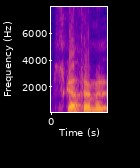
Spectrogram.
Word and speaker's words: Scufham: Am I pronouncing your name right? Or Scufham? Scufham, is that right?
